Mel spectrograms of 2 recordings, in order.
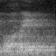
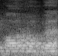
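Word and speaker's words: قريب: nanti kalau sudah terbiasa oh ini qorib enggak mungkin qoraba ya qorib ini. Ini bacanya qorib ini masih enggak ada harakatnya.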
